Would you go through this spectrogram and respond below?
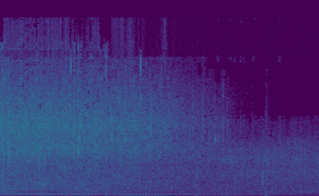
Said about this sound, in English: when it's raining outside but you enter a shelter of some kind,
